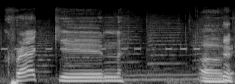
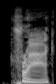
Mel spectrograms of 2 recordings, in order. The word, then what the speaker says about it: KRACK: that's called well that's been dubbed crack spelled with a k KR ack Jerry you wrote up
